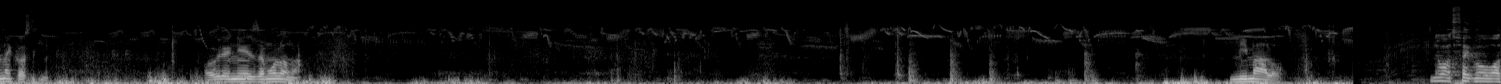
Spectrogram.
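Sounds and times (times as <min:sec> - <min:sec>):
small birds chirping: 0:00.0 - 0:15.0
sharp knocks: 0:08.4 - 0:11.6.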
